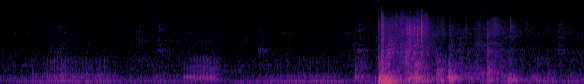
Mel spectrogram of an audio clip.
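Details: Figaro, a pet cat, at play with a toy mouse: a soft, even purr for the first few seconds, then loud knocks and rattling thuds as the toy is batted about.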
